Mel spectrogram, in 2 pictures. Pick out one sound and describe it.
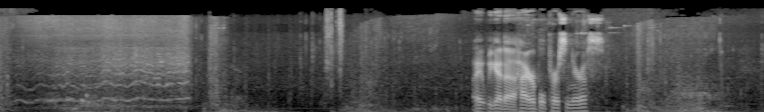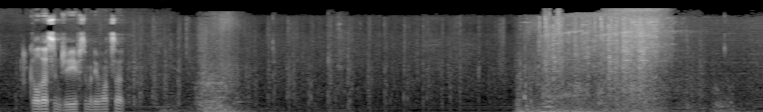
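A zipline whirs steadily as a character rides along it.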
